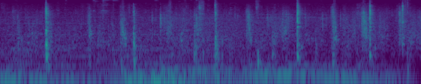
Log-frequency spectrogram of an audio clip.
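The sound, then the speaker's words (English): Horse hooves clip-clop as a rider moves along a riverbed, with many hoof strikes in a steady, uneven rhythm over a low rumbling noise bed. “Miles upriver, Lopez rode, leaning out from his saddle, studying the riverbed intently.”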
